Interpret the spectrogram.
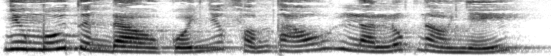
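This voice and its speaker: A woman's voice: high voice, lively intonation, brisk, darkish tone. A woman voicing a teasing, nosy young woman who pesters and coaxes for gossip in a storybook reading. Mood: curious. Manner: coaxing, pestering.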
